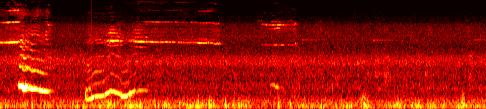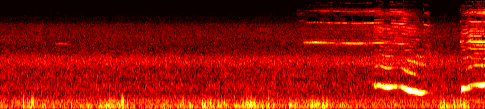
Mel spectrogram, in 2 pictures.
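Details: Dog making a funny whistling sound: thin, wavering whistle-like whines rising and falling at the start, a long quiet stretch with only soft low rumbling, then more high gliding whistles near the end.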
